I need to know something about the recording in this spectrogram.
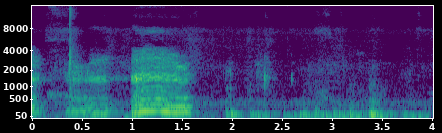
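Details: At a first meeting between a 3-month-old male Shiba Inu and a 10-week-old female Pug, one puppy gives a short low grunt, then a louder half-second harmonic growling whine, followed by faint shuffling and soft clicks in a quiet room.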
